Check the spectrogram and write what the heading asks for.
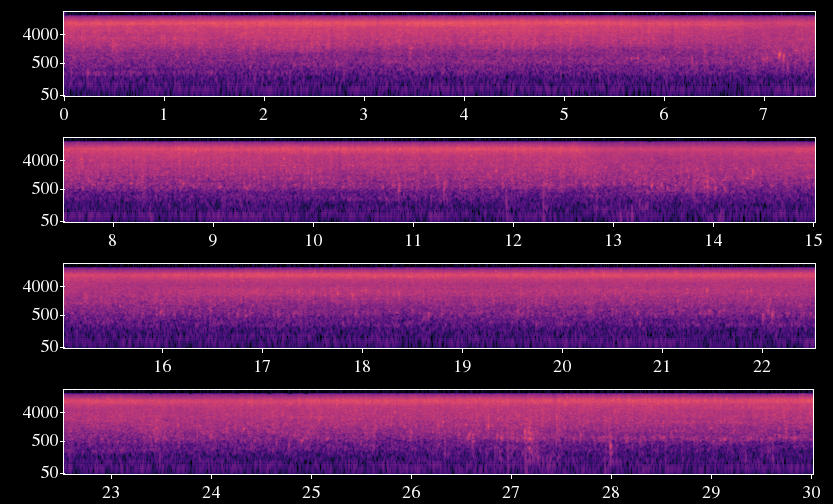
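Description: Small waterfall: thin streams of water falling over stepped rock ledges and splashing into a shallow pool, a steady rush of water.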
